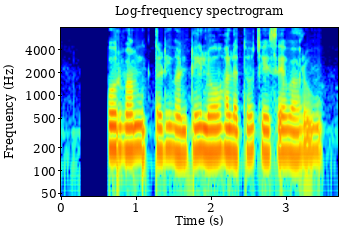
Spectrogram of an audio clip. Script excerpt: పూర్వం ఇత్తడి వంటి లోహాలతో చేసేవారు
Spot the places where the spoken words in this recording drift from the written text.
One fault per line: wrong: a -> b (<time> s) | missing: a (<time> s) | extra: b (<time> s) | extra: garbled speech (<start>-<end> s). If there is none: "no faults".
no faults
